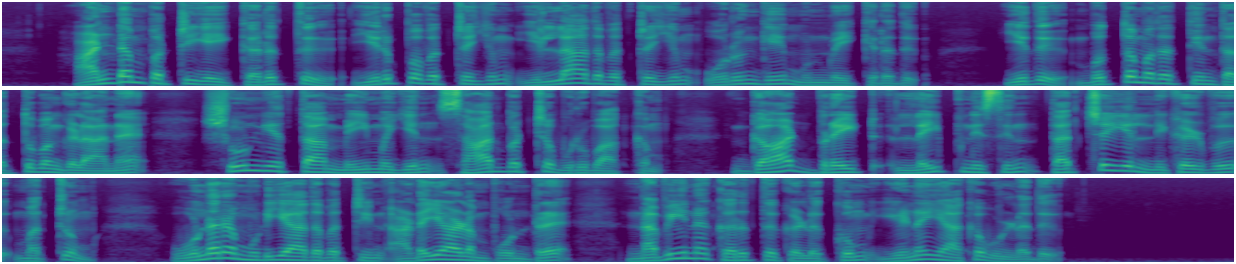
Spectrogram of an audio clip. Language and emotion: Tamil, neutral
